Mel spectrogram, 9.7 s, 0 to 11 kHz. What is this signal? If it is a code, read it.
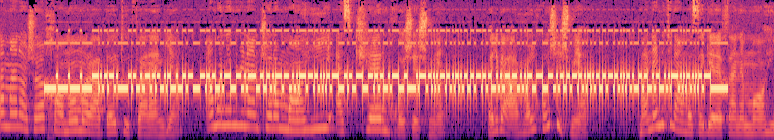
RTTY (50 baud, 450 Hz shift), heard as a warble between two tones, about 1500 Hz centre, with speech in Persian. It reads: LALBUM CONTIENE SOLO COVER DI CANZONI DI SUCCESSO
